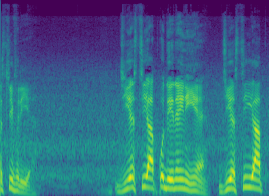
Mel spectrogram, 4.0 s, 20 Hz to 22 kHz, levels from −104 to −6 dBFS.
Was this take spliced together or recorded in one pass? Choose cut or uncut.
uncut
